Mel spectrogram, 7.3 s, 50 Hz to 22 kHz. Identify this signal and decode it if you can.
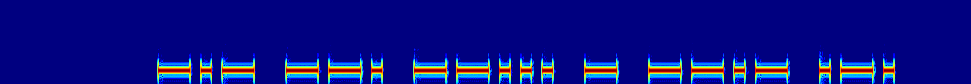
Morse code, heard as a keyed tone, about 15 wpm, 700 Hz. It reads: KG7TQR
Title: USA Call Signs - 6 Characters - 4x Character Spacing - 15wpm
